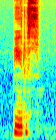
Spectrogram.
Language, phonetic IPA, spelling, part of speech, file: Polish, [pʲirs], pirs, noun, LL-Q809 (pol)-pirs.wav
